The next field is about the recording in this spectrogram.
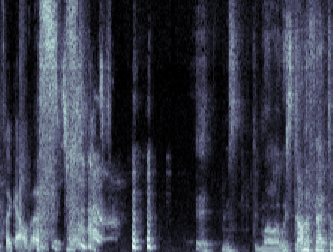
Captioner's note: laughing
